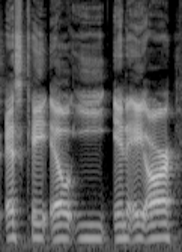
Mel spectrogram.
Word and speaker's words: Sklenar: I'm not sure how to pronounce his last name. It's Sklenar.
